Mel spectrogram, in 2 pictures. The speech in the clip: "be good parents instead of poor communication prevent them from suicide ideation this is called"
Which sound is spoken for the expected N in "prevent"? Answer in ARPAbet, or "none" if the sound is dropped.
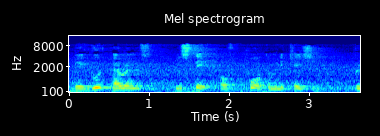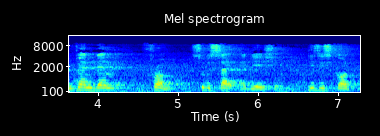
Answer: N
